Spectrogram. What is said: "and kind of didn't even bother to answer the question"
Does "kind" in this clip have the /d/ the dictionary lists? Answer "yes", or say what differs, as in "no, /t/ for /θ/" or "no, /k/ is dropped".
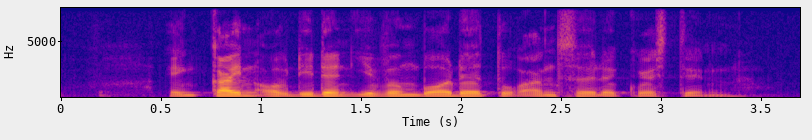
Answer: no, /d/ is dropped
